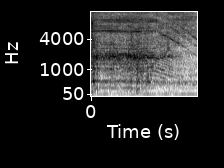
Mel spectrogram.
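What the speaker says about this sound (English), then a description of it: "if you don't have an emulsion blender, I really suggest you get one" An immersion blender whirs through baked potato soup in a pot, a loud steady motorized drone with a slight wavering pitch, close and continuous without any voices.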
